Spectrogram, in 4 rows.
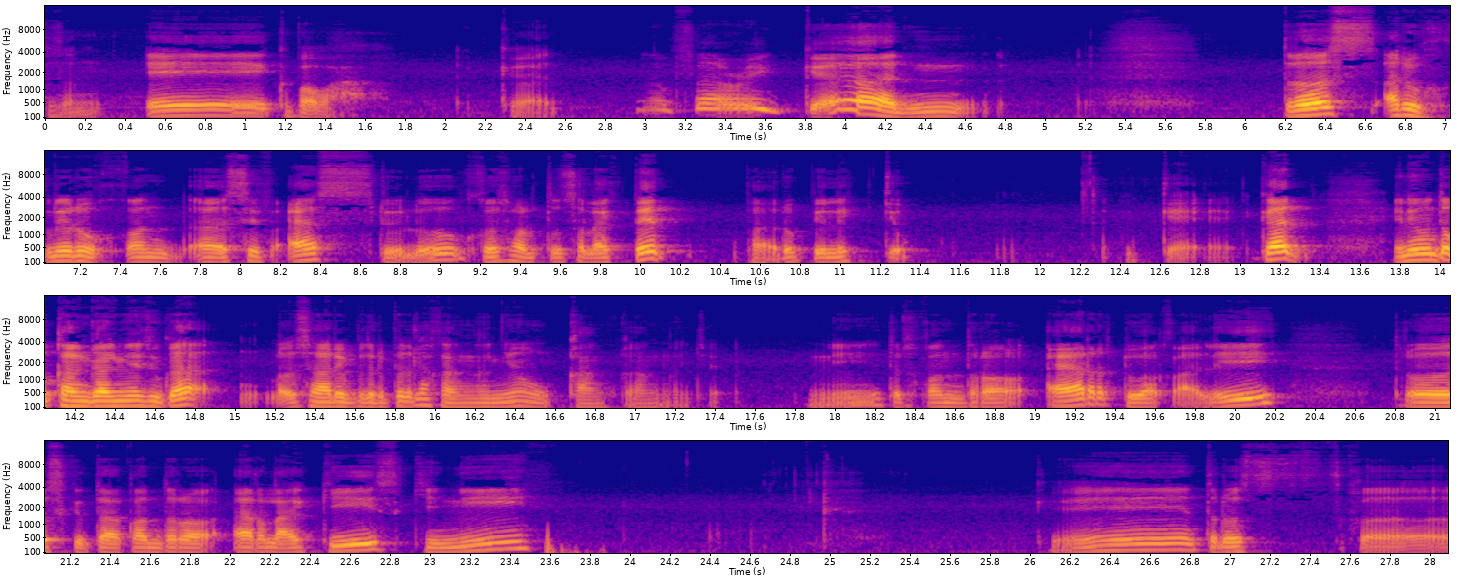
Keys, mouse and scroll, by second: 0.4 scroll down 1, 0.6 s, 1.3 e, 2.4 Tab, 2.6-3.3 scroll down 2, 3.0-3.3 scroll up 1, 3.3 middle click, 3.3 scroll down 3, 3.8 middle click, 4.2 KP_1, 5.0 Tab, 5.1 scroll up 2, 5.4 shift+a, 6.5 s, 7.0 ctrl+z, 7.2 scroll down 3, 8.5 Tab, 8.5 scroll down 4, 8.9 shift+s, 9.6 shift+a, 10.2 Tab, 10.4 shift+a, 11.4 s, 12.2 scroll down 1, 12.6 scroll down 1, 13.0 scroll down 1, 13.0 s, 14.5 g, 15.7 s, 16.8 g, 17.9 ctrl+r, 18.8 s, 20.3-20.8 scroll up 4, 20.9 ctrl+r, 23.9 click, 25.2 g, 27.6 click.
